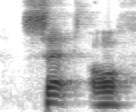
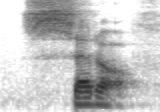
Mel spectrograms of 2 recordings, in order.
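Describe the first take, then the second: First: The t is a clear T sound. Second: The t is a short D sound. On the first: "you can say it with a T" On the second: "more commonly, you would actually say"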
